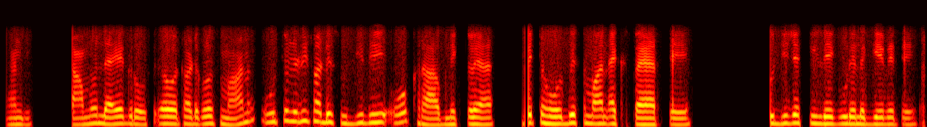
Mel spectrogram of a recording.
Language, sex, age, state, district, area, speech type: Punjabi, male, 18-30, Punjab, Shaheed Bhagat Singh Nagar, urban, conversation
